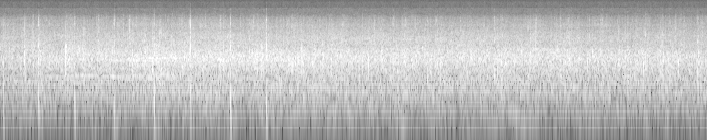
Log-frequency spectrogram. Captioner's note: audience applauds and cheers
